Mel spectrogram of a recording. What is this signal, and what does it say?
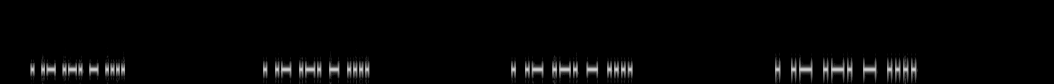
Morse code, heard as a keyed tone, about 40 wpm, 700 Hz. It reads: EARTH EARTH EARTH EARTH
